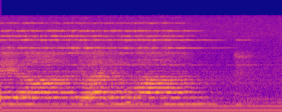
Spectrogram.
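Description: Several men sing a slow chant together in an echoing hall.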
